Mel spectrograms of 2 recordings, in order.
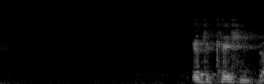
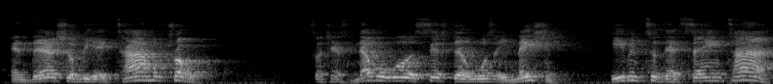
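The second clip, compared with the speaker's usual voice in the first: scripture reading; 5 semitones higher than usual. Acted. Reads Daniel aloud as scripture.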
